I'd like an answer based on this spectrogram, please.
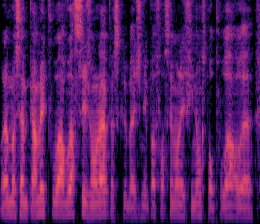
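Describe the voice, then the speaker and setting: Speaking at a very fast pace, a man with a fairly high pitch keeps a monotone, flat intonation. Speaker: fishing youtuber. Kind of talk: casual vlog monologue. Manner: halting, many fillers and repetitions.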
